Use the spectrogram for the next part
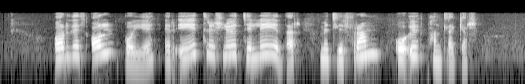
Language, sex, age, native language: Icelandic, female, 30-39, Icelandic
